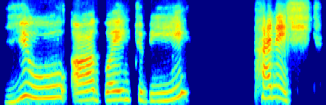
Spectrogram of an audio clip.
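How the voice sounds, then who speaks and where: A raised, projected voice with a bright, sharp tone swings very widely in pitch. The sound is dry and close, with no echo. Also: woman. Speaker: English teacher. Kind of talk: lecture. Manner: slow.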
